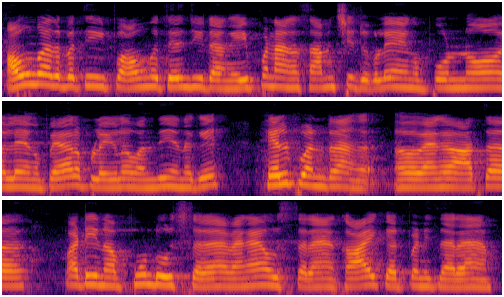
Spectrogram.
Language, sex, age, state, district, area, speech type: Tamil, female, 60+, Tamil Nadu, Salem, rural, spontaneous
